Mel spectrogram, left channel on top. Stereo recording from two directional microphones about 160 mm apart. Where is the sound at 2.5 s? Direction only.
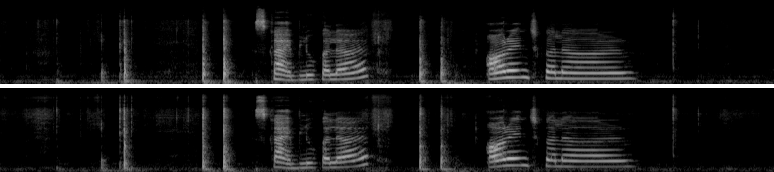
25° left (ahead or behind).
